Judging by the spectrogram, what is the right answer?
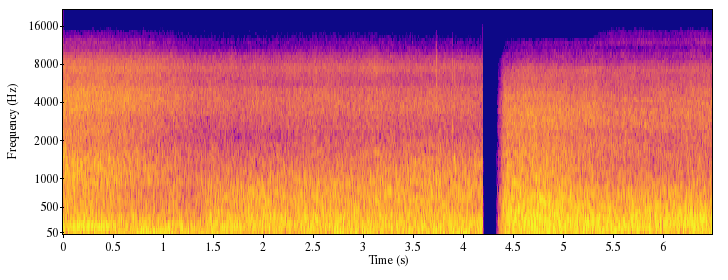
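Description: Waves washing onto the beach and wind rumbling on the microphone, a steady noisy roar that drops out for an instant about four seconds in.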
